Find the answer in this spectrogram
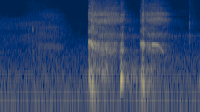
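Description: A man coughing twice, two sharp coughs about half a second apart, starting about a second in.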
